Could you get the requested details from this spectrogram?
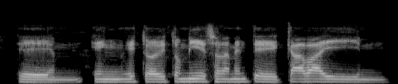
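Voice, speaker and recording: Against a quiet background, a man's bright, sharp tone sits at a medium pitch with monotone, flat intonation. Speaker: emergency physician. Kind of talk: lecture. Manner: fast; halting.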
